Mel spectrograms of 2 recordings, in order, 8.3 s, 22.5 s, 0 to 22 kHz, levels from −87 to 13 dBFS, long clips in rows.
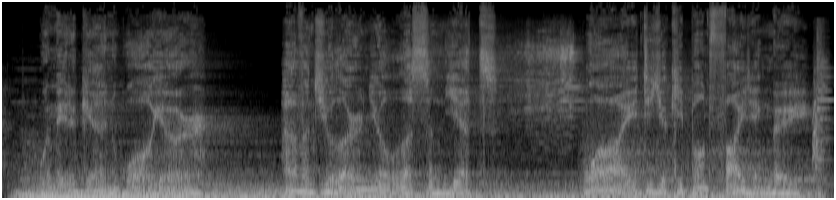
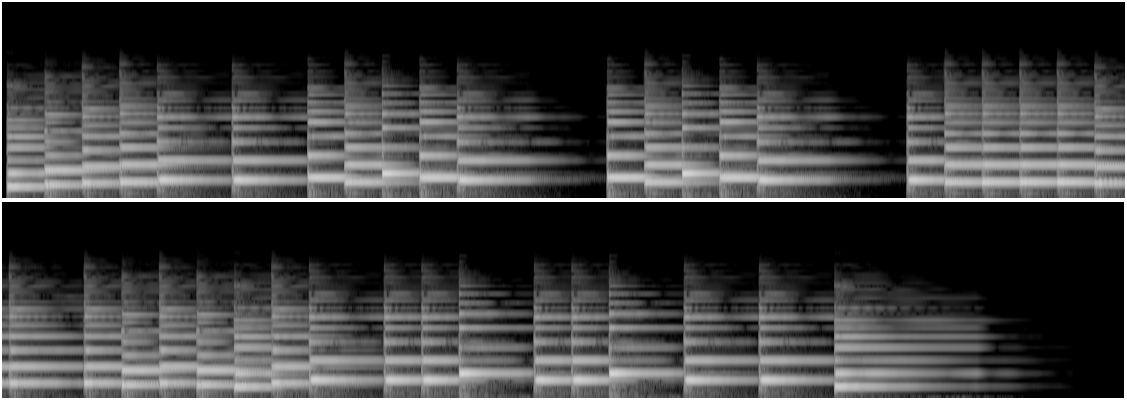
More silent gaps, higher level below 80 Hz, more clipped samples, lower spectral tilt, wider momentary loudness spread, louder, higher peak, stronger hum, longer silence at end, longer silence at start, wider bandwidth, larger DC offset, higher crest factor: neither; first, -32 dBFS vs -56 dBFS; neither; second, -5 dB/octave vs -7.5 dB/octave; second, 7 LU vs 11 LU; second, -28 LUFS vs -15 LUFS; second, -16 dBFS vs -2 dBFS; neither; second, 0 s vs 1.45 s; about the same, 0 s vs 0.05 s; first, over 20 kHz vs 6.2 kHz; neither; about the same, 12 dB vs 14 dB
